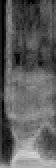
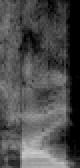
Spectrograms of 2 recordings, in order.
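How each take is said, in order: First: The name begins with a J sound. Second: The name begins with an H sound. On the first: The speaker calls it wrong. "it's not really Jai" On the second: The speaker calls it right. "It's actually that's how you say it"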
